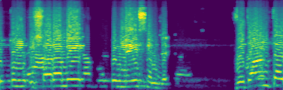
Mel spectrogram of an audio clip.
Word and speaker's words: वेदांत: भाई मेरा सवाल क्लियर है कि मतलब है वेदांता नहीं होता। वेदांत होता है पहली बात और दूसरी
